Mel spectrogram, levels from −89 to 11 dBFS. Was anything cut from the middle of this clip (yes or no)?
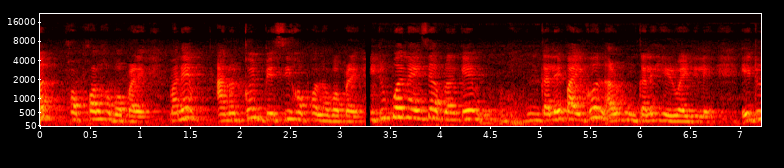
yes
